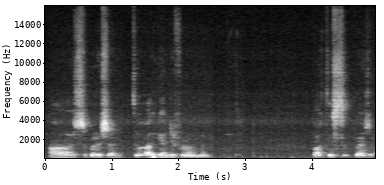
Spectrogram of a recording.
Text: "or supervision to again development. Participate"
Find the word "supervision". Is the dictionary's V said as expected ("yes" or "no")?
no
